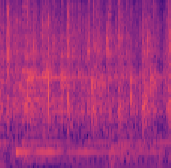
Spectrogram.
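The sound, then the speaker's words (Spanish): A crowd at a church service claps steadily, a dense wash of hands throughout, with a sustained keyboard tone holding underneath the applause, given as a round of applause to Jesus. “Why don't you give a round of applause to Jesus?”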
